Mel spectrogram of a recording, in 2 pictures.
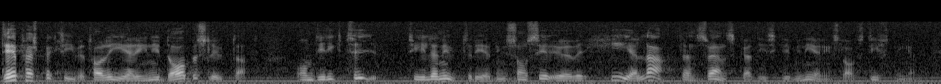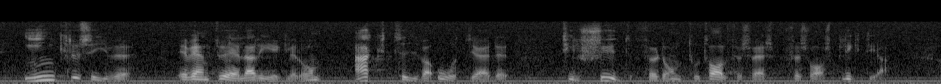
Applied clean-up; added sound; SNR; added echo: none; none; none; none.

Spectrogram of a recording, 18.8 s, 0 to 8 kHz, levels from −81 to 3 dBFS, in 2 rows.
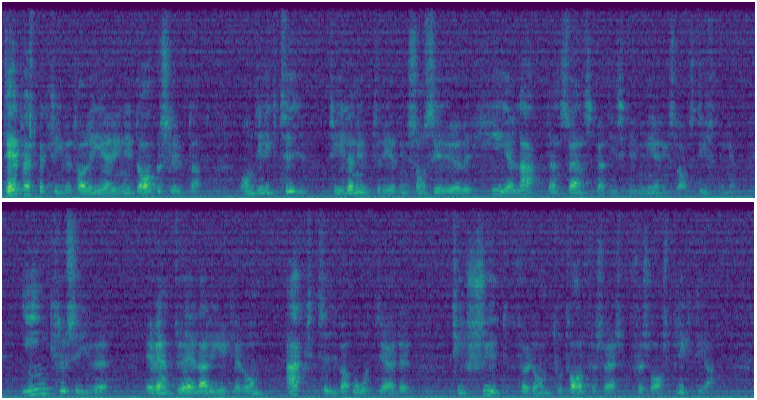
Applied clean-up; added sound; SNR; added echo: none; none; none; reverberation time 0.2 s.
